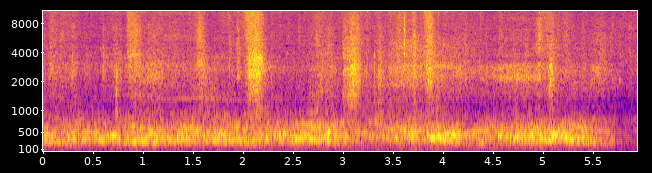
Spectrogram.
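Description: Sialkoti rooftop pigeons coo steadily and close by, a continuous soft throaty murmuring with faint chirps and rustles scattered through.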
